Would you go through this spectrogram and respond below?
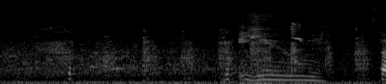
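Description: A Mabari war dog in the fantasy game Dragon Age: Inquisition whimpers and gives a drawn-out, falling whine amid faint ambient game noise, with some quiet talk nearby.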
